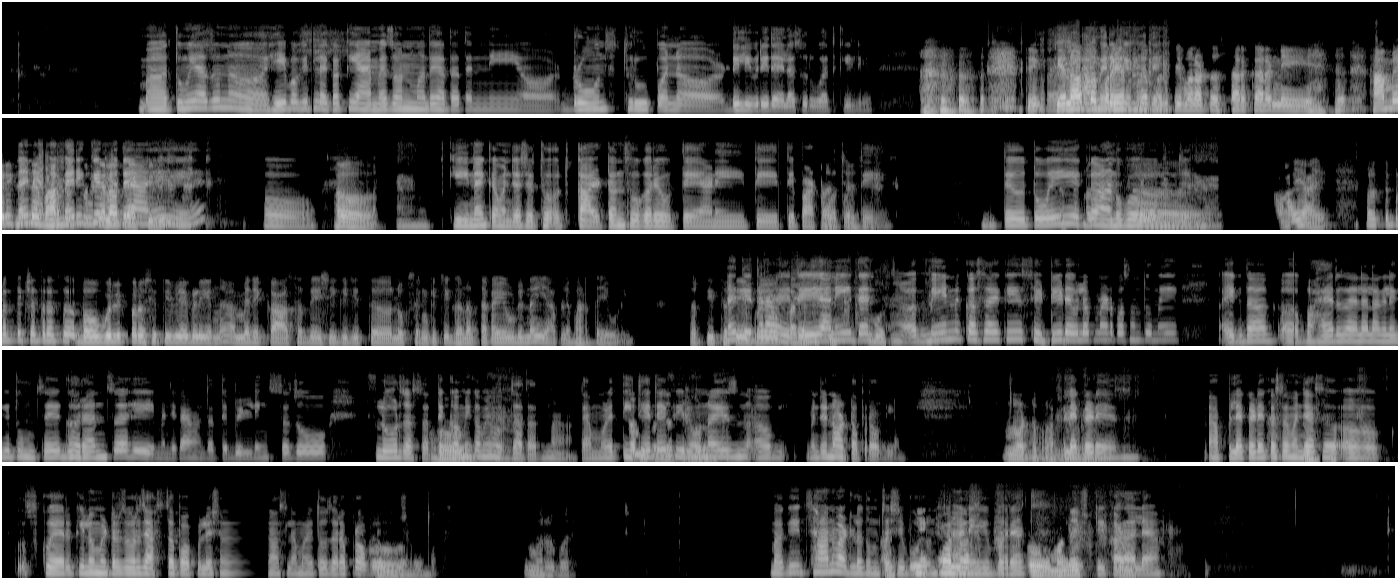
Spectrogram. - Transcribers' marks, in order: mechanical hum; distorted speech; in English: "ड्रोन्सथ्रु"; chuckle; background speech; chuckle; other background noise; in English: "कार्टन्स"; in English: "मेन"; in English: "इस"; in English: "नॉट अ प्रॉब्लेम"; in English: "नोट अ प्रॉब्लेम"; unintelligible speech; in English: "स्क्वेअर किलोमीटर्सवर"; tapping; static; unintelligible speech
- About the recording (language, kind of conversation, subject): Marathi, podcast, भविष्यात ऑनलाइन खरेदीचा अनुभव कसा आणि किती वेगळा होईल?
